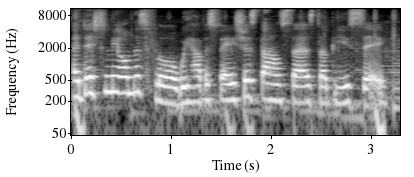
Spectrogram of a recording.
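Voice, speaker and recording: A woman's voice: mid-range voice, fairly quick, music in the background. A young woman presenting a scripted house tour as a property presenter, with upbeat, complimentary sales patter. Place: indoor rooms of a furnished house. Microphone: lapel mic.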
